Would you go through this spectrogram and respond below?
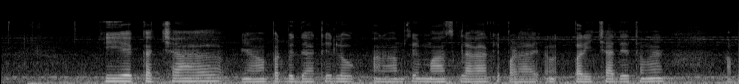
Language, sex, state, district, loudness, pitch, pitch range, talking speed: Hindi, male, Uttar Pradesh, Varanasi, -28 LUFS, 130 Hz, 115-135 Hz, 105 wpm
